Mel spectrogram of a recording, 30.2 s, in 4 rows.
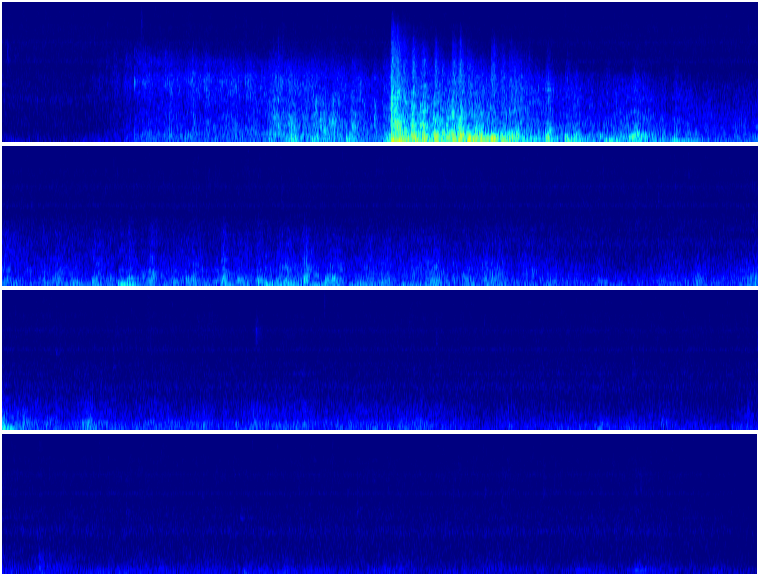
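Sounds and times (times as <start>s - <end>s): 
huge exploding thunder: 1.2s - 13.1s.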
